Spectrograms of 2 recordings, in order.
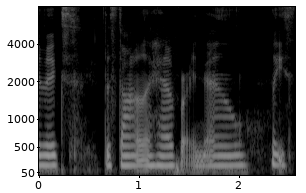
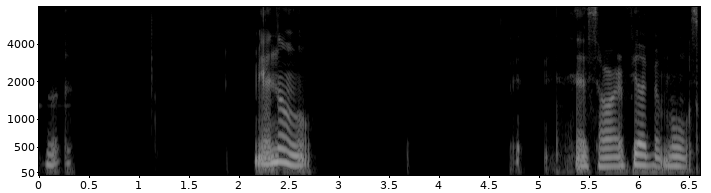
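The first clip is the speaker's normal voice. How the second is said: tearful, starting to cry. Talking about finding it hard, starting to cry. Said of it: "starting to cry a little bit".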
